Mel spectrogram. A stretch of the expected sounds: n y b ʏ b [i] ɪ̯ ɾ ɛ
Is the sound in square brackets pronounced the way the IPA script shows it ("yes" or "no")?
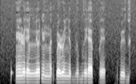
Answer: no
